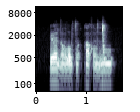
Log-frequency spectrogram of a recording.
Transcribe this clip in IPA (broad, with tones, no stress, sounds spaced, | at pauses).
ɭ ɛ̃˦ d œ̃˨ lˠ o˨ tʷ œ̃˨ ʔ q ɐ̃˦ χ ũ˨ ŋ͡ǀ u˦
